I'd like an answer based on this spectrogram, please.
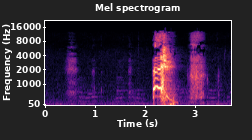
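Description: A soft intake of breath, then one loud explosive sneeze followed by a shorter breathy burst.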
